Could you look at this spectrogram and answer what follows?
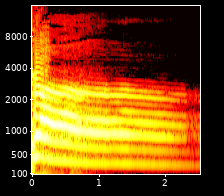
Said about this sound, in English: screamed as he and his llama plummeted hundreds of feet, getting whacked here and there by branches and passing birds, until they landed with a loud splash in the river below.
